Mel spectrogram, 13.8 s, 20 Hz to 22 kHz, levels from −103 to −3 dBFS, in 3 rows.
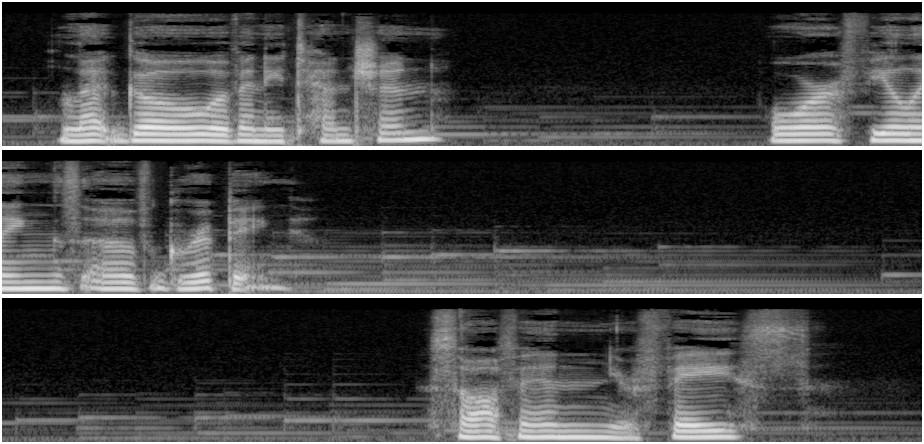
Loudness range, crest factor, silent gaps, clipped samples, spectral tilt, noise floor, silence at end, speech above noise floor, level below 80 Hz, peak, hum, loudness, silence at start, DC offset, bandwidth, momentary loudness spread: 9 LU; 18 dB; none; under 0.1%; -7 dB/octave; -59 dBFS; 0.65 s; 40 dB; -62 dBFS; -4 dBFS; none; -20 LUFS; 0.3 s; under 0.1%; 15 kHz; 15 LU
